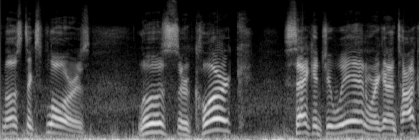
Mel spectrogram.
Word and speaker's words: Sacagawea: We've got the Sacagawea, or some pronounce it Sacagawea. I'll call it Sacagawea. You can deal with it if you don't like that.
